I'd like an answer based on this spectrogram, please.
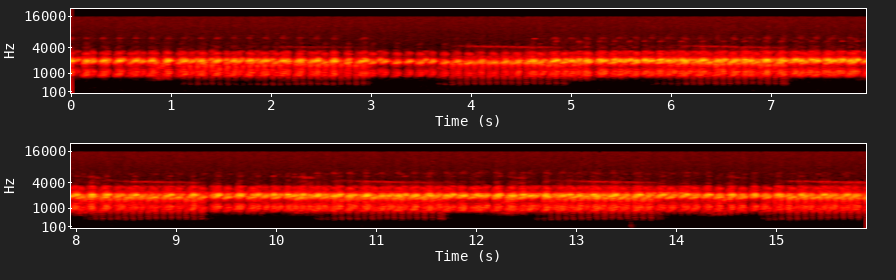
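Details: Tree frogs calling by night at a forest pond in north-east Italy, mid-April; continuous thick chorus of fast repeated croaking pulses from many frogs, swelling and easing in waves, nothing else heard.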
